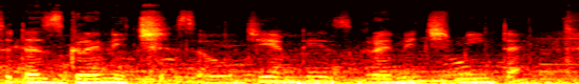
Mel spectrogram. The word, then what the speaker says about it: Greenwich: Grenich meantime so we all call it as green wi but it is the British they pronounce it as Grenich so GMT is grenage meantime and what you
